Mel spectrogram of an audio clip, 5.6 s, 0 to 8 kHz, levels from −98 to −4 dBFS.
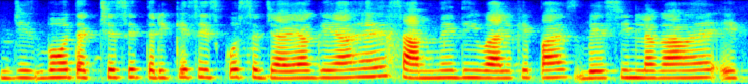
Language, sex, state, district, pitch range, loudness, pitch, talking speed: Hindi, female, Punjab, Kapurthala, 240-260 Hz, -17 LUFS, 250 Hz, 170 wpm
